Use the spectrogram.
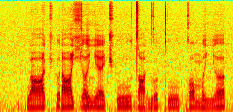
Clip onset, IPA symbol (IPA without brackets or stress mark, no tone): kʷ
